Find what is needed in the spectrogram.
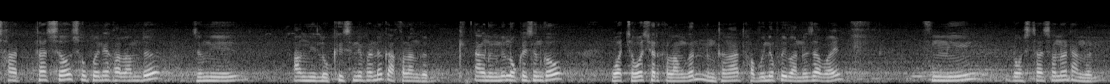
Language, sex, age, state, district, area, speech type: Bodo, male, 18-30, Assam, Chirang, urban, spontaneous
